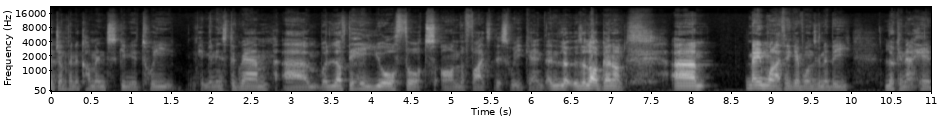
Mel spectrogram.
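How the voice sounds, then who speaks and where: Croaky man talking fights. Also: mid-range voice. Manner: chatty, with frequent ums and restarts. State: croaky with a chest infection. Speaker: sports vlogger. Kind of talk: casual chat to camera.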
